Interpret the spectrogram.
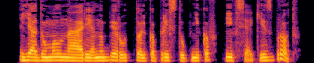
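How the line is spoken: Plain. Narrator (Russian): сказал Герах

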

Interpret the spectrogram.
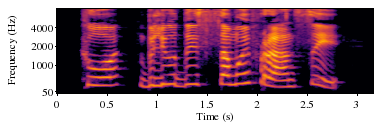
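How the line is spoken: Chuckling. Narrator (Russian): хохотнула

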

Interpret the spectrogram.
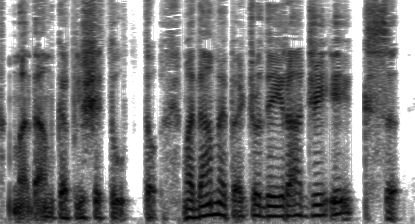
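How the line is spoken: Laughing reply. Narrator (Italian): Françoise replicava ridendo

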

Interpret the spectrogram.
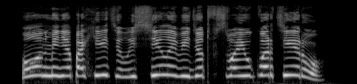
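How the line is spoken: Shout. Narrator (Russian): Это я крикнула охраннику

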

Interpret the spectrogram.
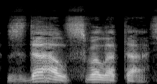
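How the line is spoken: Angry interruption. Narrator (Russian): сердито перебил полковник

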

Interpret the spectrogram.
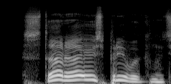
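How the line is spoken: Sighing. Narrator (Russian): вздохнул Разуваев

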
